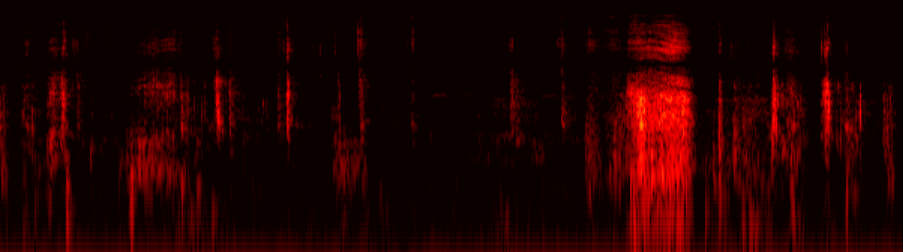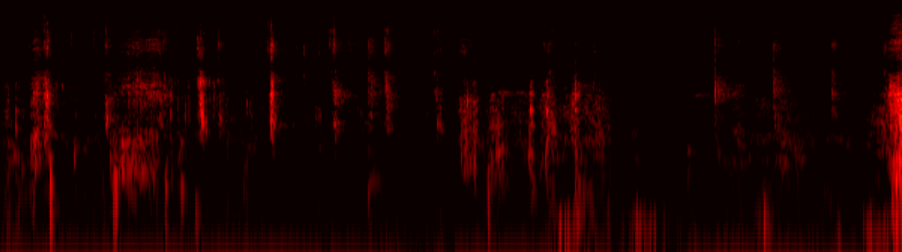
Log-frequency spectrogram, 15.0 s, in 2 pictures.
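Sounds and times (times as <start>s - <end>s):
person chewing with mouth clicks: 0.0s - 12.6s, 13.3s - 15.0s.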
